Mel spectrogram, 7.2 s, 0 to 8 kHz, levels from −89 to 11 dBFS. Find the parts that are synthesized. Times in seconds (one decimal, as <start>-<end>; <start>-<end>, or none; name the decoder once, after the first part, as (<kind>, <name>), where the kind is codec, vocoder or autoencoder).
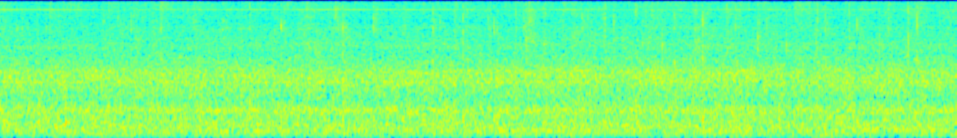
none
